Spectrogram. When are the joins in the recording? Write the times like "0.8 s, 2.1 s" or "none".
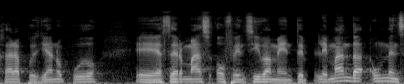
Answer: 3.1 s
